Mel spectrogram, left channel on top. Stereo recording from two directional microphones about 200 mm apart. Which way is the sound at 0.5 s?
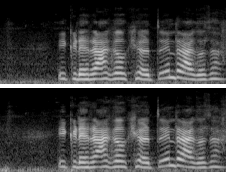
15° left (ahead or behind).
